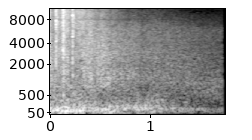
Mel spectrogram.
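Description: Battleship Cossack's guns firing in World of Warships, a heavy booming salvo with rumbling low thunder that decays over under two seconds.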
